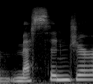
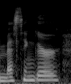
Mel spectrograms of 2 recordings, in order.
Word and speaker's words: Messinger: So Alida Rockefeller Messenger, I think is how you say her last, Messinger, and Mark Dayton really flipped some things in that state.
